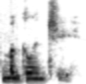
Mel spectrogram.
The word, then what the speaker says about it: McGlinchey: Mike McGlinchey. There we go. Literally how it says.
